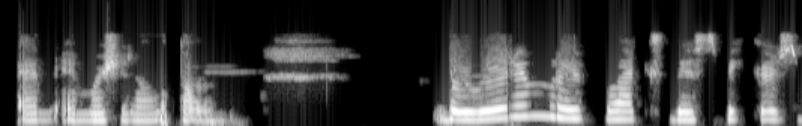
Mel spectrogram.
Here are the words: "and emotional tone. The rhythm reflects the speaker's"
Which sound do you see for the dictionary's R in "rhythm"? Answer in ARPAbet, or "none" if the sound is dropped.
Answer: W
